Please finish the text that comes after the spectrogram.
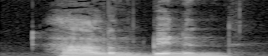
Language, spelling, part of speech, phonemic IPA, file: Dutch, halen binnen, verb, /ˈhalə(n) ˈbɪnən/, Nl-halen binnen.ogg
- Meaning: inflection of binnenhalen: 1. plural present indicative 2. plural present subjunctive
